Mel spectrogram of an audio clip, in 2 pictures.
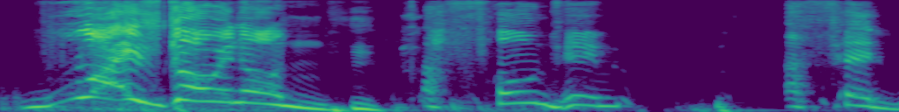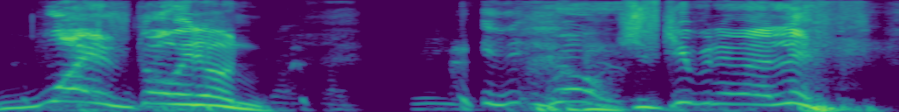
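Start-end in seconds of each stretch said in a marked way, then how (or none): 0.1-1.6 loud, slow, higher disbelieving cry; shocked shout. Retold or imitated. Retold outburst on seeing car. 4.7-5.8 demanding shout. Retold or imitated. Retold demand on the phone.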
